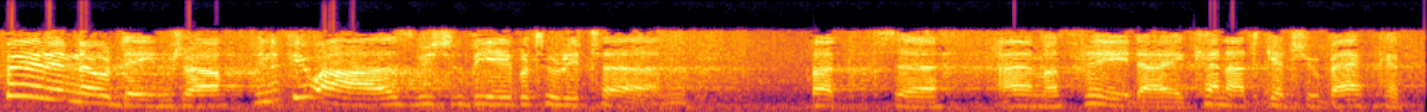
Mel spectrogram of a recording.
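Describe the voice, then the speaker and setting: A poised woman villain in an old radio play, formally polite and falsely gracious. Her pitch swings theatrically up and down. The muffled recording is echoey and hissy. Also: very animated, normal speed. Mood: falsely apologetic. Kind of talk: 1940s radio drama acting.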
